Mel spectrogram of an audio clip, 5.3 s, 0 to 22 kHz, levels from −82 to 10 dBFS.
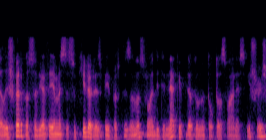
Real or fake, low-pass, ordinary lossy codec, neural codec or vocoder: fake; 7.2 kHz; AAC, 64 kbps; codec, 16 kHz, 1.1 kbps, Voila-Tokenizer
